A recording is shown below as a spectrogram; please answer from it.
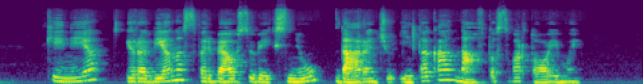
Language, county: Lithuanian, Marijampolė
